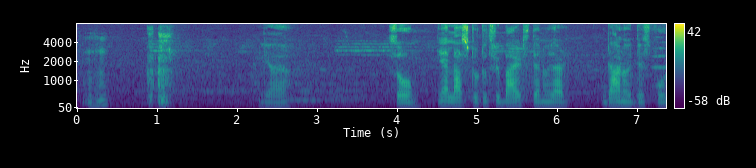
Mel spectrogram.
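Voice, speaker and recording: Over music in the background, a man talks at a very slow pace in a flat monotone, leaving long, frequent pauses. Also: medium pitch for a man. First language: Bengali. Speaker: vlogger. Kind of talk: casual vlog. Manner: halting.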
